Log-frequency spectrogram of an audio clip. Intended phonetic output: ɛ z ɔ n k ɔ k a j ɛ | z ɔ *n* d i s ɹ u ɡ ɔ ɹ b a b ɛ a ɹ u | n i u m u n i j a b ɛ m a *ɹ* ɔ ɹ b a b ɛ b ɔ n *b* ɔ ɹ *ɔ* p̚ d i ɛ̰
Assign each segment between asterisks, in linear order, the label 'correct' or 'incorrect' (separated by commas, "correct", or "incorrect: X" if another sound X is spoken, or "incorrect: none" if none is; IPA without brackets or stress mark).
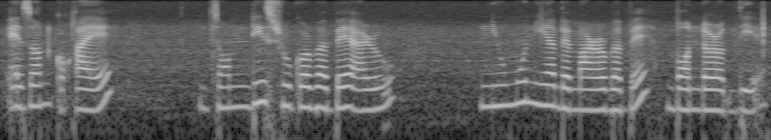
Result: correct, correct, incorrect: d, correct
